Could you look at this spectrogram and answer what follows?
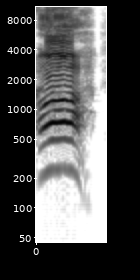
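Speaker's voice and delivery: loud, exasperated "ah"; exasperated groan. Real, not acted. Host fed up with a game character, loud exasperated groan.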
